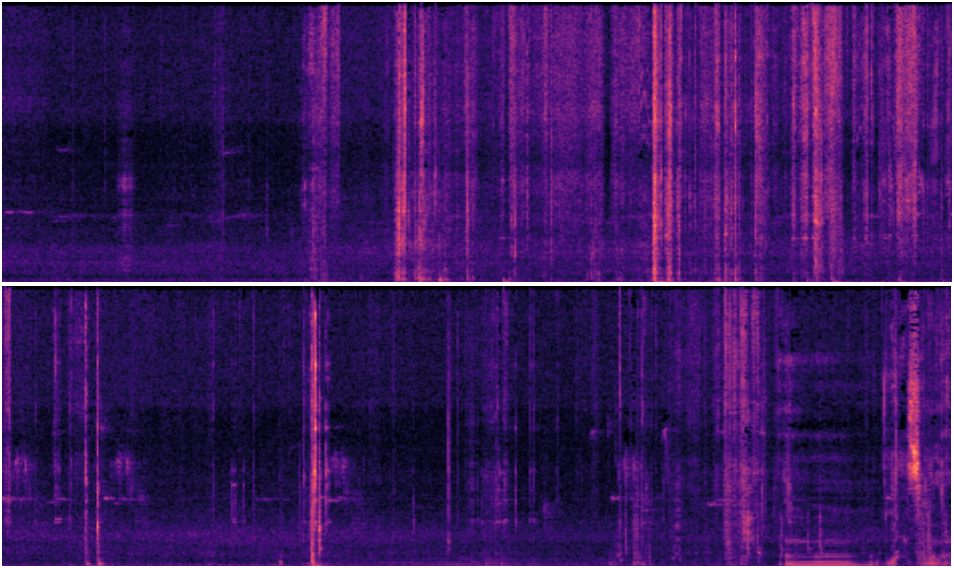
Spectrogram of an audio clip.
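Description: Plastic heat-shrink butt connectors and wire ends being handled and fitted, clicking and rattling now and then over a low steady hum.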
